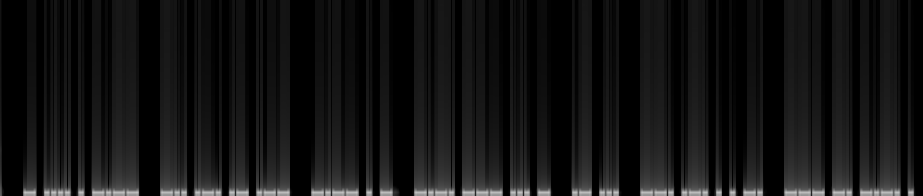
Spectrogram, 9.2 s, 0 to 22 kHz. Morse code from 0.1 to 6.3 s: THEY DRAW YET COST AS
